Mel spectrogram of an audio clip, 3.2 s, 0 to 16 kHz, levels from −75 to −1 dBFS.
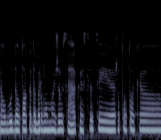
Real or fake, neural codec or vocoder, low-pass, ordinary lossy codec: real; none; 7.2 kHz; AAC, 64 kbps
